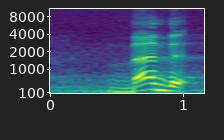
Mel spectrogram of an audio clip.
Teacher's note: Ketika mati, maka terdengar suara pantulan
